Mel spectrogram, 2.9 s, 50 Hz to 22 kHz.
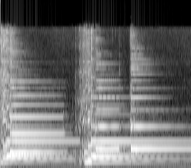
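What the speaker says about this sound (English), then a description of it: "you're just going to strum that 3rd fret by itself where the pinky's at" A ukulele sounds three strums of the A string held at the 3rd fret, each bright note ringing out and decaying before the next, played alone and up close.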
